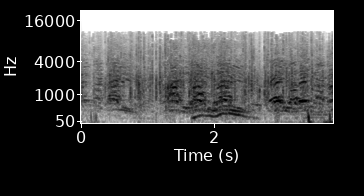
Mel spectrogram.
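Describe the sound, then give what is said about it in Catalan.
A crowd of villagers cheers and claps for candidate Pello Ochandiano as he arrives at the polling station on election day in the Basque Country, in a dense, continuous roar, with raised voices calling out over the applause, loud and steady for the whole few seconds. “Moltíssima gent del poble animant-lo.”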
